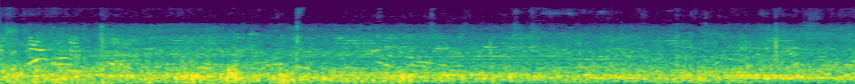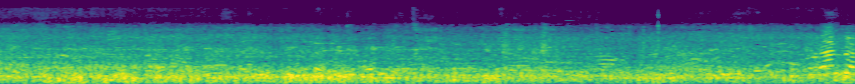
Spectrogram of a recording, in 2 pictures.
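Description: Street ambience: the steady noise of road traffic with indistinct voices of people walking by.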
